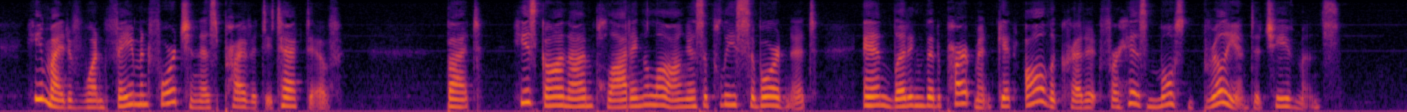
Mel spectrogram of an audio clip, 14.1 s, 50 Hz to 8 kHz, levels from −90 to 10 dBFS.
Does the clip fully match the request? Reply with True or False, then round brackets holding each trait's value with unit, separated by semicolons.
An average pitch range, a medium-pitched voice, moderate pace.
False (4.1 semitones; 215 Hz; 145 wpm)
